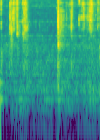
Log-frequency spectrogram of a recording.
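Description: Near silence: room tone with a few faint, short clicks, the clearest about a second in.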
